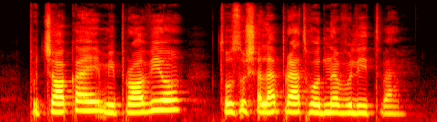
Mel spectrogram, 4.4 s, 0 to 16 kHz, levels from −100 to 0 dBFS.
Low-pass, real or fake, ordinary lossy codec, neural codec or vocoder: 14.4 kHz; real; none; none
